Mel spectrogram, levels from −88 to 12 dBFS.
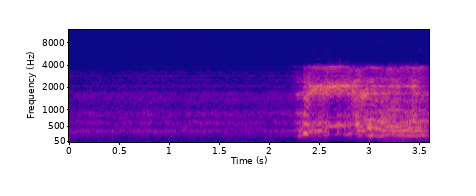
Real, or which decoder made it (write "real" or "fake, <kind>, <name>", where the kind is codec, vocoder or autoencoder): fake, codec, SNAC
